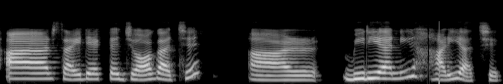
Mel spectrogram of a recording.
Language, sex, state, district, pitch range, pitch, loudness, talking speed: Bengali, female, West Bengal, Dakshin Dinajpur, 210-265 Hz, 245 Hz, -16 LUFS, 120 wpm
